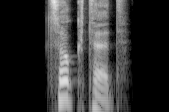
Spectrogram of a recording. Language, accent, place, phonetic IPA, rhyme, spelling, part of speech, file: German, Germany, Berlin, [ˈt͡sʊktət], -ʊktət, zucktet, verb, De-zucktet.ogg
- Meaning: inflection of zucken: 1. second-person plural preterite 2. second-person plural subjunctive II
